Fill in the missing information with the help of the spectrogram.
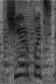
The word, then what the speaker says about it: черпать: Еще в начале 20 века правильным считалось ударение на последний слог – «черпать». Сегодня же словари единодушны. Правильно будет ставить ударение на первый слог – «черпать» и не иначе.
